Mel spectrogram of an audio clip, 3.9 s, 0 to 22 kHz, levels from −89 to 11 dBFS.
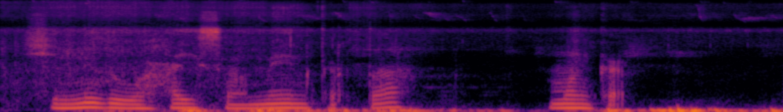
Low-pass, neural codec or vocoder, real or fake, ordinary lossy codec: none; none; real; none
